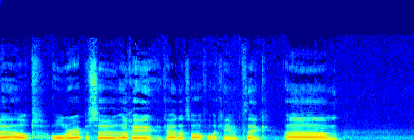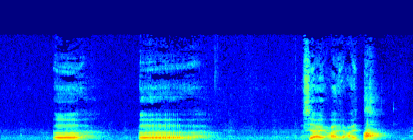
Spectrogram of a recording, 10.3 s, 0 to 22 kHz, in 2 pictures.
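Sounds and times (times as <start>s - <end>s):
speech: 0.0s - 4.4s, 5.8s - 7.7s, 9.0s - 10.0s
dog barking: 9.7s - 10.1s.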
